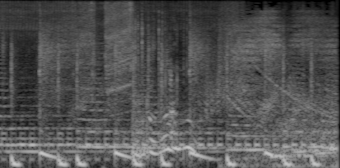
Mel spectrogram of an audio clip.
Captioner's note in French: Gémissement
